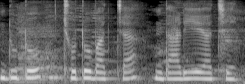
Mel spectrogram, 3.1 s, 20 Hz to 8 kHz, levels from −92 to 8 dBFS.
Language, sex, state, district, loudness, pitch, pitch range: Bengali, female, West Bengal, Alipurduar, -15 LUFS, 235 Hz, 220-255 Hz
